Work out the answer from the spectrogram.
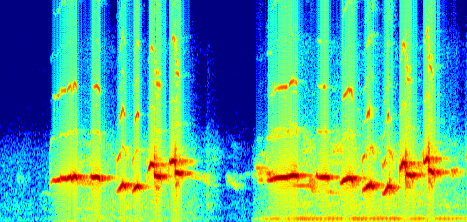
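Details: White-rumped shama lure song in the morning, played to get other shamas to reply: two dense phrases of fluty whistles and quick down-slurred notes, the second over a low buzzing hum.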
